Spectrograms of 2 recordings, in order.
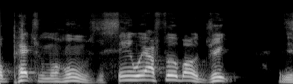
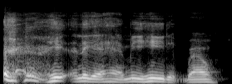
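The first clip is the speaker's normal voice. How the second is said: ordinary delivery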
